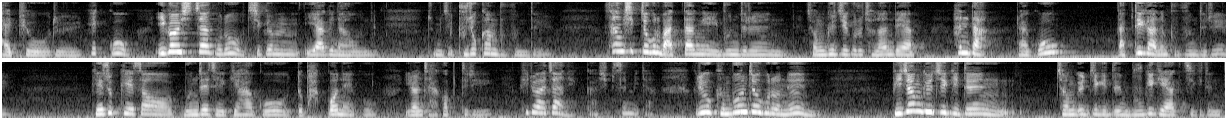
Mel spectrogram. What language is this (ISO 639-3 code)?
kor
